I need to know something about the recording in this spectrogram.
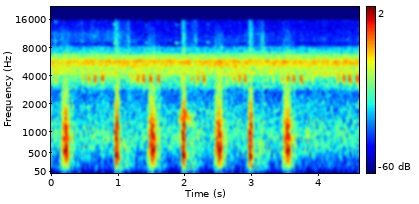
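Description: Footsteps thud steadily on soft ground.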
